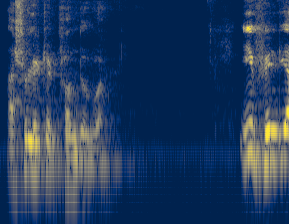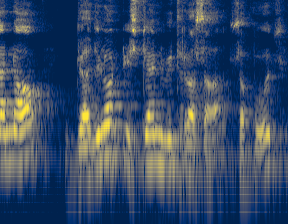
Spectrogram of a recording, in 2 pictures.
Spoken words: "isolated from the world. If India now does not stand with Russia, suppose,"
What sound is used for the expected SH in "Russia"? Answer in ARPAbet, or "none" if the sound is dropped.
S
